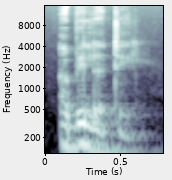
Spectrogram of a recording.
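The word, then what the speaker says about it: ability: बहुत खूबसूरत शब्द य एबिलिटी नहीं है लिटी नहीं होता है बल्कि लट होता है अलटी देखिए अ ब इ दिस इ अभी अभी अभी लिटी नहीं है बल्कि अभी लट है स्ट्रेट लिखेंगे अलटी तो अ के लिए क्या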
